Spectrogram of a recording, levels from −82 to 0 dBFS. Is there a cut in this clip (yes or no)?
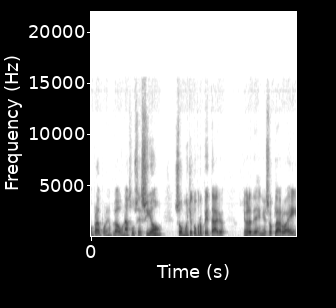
no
